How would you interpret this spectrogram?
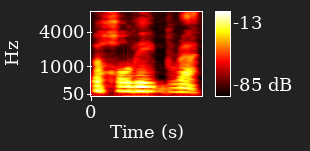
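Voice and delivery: a gentle blessing, softly breathed; soft breathy quote. Retold or imitated. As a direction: hush it out as Jesus. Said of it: "breathed on the disciples and said".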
